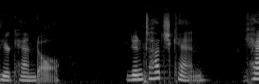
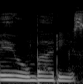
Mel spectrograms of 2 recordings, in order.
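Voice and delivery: put-on, mock-glum, depressed voice; 3 semitones lower than usual. Co-host retells how Seth first recorded the intro, imitating Seth's depressed greeting. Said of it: "Seth was all depressed".

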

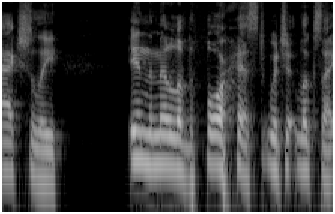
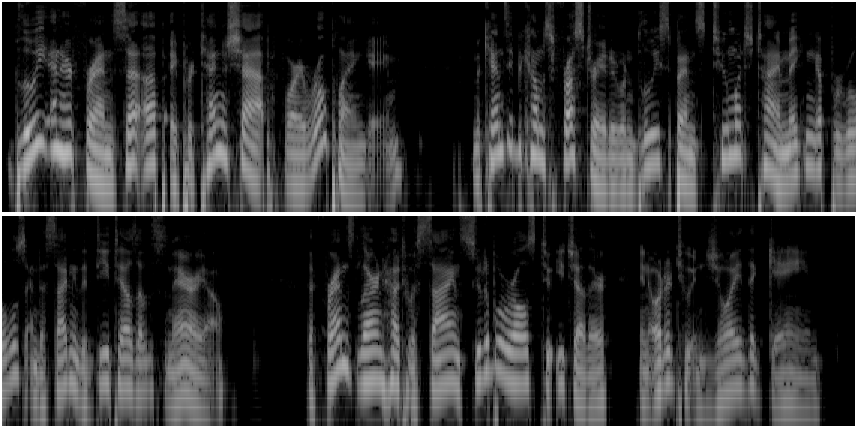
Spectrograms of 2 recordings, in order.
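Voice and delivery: flat reading straight off the page, like a book report; 4 semitones lower, 5 dB quieter than usual. Reading an episode synopsis aloud to another speaker: reading like a book report. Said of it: "Very book reporting".

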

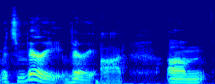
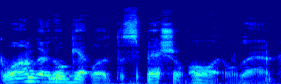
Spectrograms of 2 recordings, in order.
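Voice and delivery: put-on New Orleans accent; 6 dB quieter than usual. Retelling what the masseur said in the movie: put-on New Orleans accent. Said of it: "He's a New Orleans guy".

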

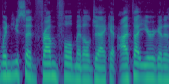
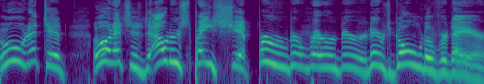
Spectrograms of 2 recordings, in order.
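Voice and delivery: put-on very high, grizzled old prospector voice; 10 semitones higher than usual. Reviewing a film, riffing on something landing from the sky, as an old grizzled prospector. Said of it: "an old grizzled prospector being like".

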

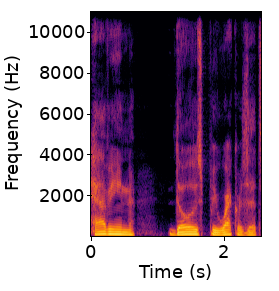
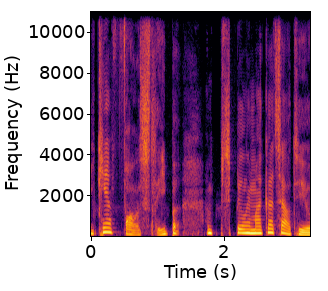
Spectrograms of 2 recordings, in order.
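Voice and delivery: mock frustrated, heated, high angry voice; 7 semitones higher than usual. Retelling complaining to a partner who was falling asleep: retelling own angry words. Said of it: "And I started getting angry".

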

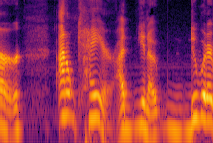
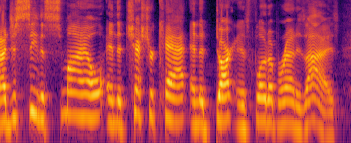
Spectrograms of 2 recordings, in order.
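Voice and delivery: normal talking voice

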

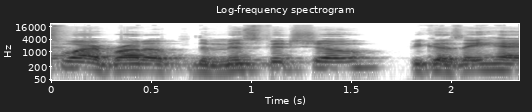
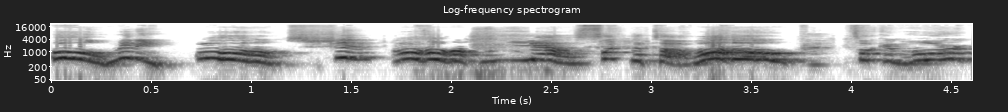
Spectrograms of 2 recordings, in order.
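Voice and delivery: voice going way up high, slow. Speaker demonstrates doing a cartoon voice during sex, Mickey Mouse voice. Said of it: "doing Minnie or Mickey Mouse's voice".

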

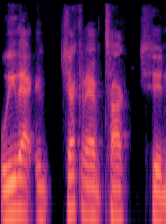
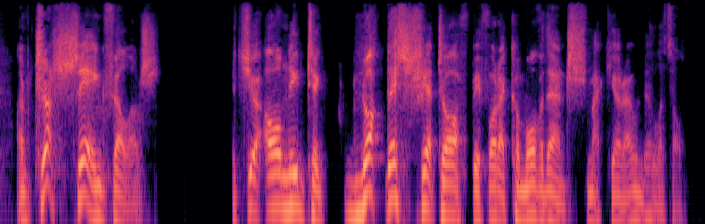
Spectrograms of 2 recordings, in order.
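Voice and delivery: put-on Scottish-accented voice. Asked for a Sean Connery voice, telling people to knock it off: Sean Connery voice. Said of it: "give us to us in a Sean Connery".

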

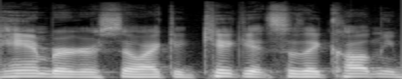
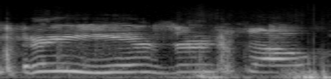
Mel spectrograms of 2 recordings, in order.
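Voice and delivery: put-on little alien creature voice, higher and quieter; 17 dB quieter than usual. Answering a guest's question as Baby Yoda: Baby Yoda voice. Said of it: "Baby Yoda, when is Sarah Jazz gonna get famous?".

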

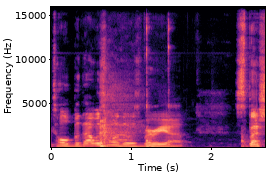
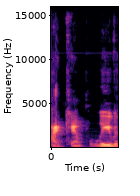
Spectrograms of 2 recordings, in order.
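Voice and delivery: mock really angry outburst, in disbelief; 4 semitones lower than usual. Retelling a friend's outburst, imitating an angry person. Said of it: "she's angry, like, legitimately angry".

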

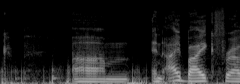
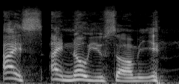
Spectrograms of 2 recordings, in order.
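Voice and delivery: mock furious, slow, deliberate, raised voice; 6 semitones higher, 7 dB louder than usual. Retelling arguing with the driver: imitating own angry voice. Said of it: "got so mad".

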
